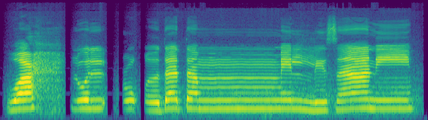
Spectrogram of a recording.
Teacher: یہاں ادغام بالغنہ ہو رہا ہے، تم تا کو میم سے ملائیں گے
